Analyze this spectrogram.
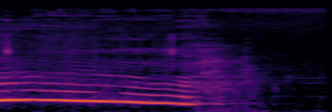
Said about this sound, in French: Il y a une meute de loups qui rôdent, là. On les entend hurler.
